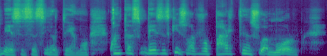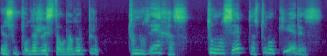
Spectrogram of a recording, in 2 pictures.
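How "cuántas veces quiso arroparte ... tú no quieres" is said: higher, climbing preacher's appeal; impassioned preaching. Acted. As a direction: press the listener with rising fervour. Preaching at full force.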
